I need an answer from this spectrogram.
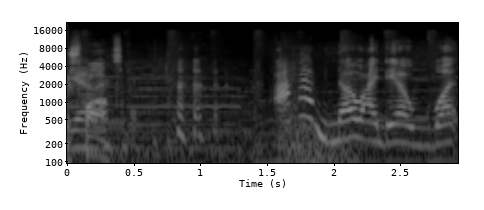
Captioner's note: chuckling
